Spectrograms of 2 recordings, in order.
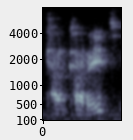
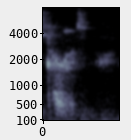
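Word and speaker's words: כרת: The only thing that's close to it is what karet, or what I pronounce as kares.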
